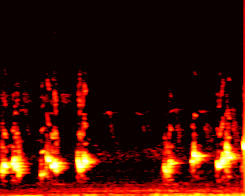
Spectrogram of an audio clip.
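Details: Female yellow-vented bulbul calling a male: three short, gurgling chirps, a pause of about a second, then four more rising, whistled notes over faint low background noise.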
